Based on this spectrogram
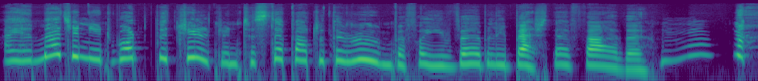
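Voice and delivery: high, prim granny voice; prim old nanny. Retold or imitated. Doubtfire rebuking Miranda in front of kids, prim old lady. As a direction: chide her politely as an old nanny. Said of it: "Missus Doubtfire goes".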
